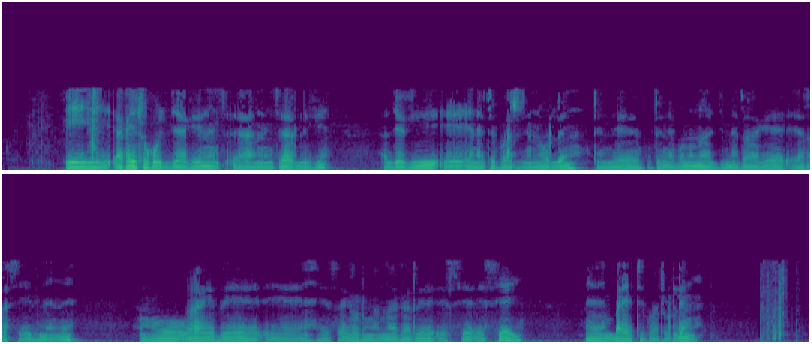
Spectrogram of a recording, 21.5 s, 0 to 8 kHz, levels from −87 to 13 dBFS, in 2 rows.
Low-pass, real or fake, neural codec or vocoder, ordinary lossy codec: 7.2 kHz; real; none; AAC, 16 kbps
